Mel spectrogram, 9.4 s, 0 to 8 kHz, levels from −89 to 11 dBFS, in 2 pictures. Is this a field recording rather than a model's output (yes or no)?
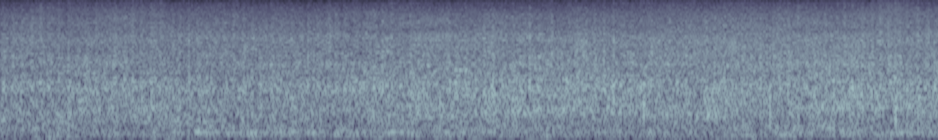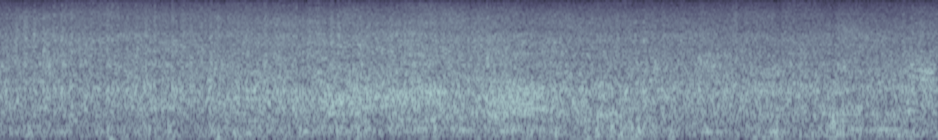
no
